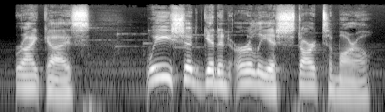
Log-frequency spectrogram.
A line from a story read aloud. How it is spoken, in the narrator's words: I slurred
